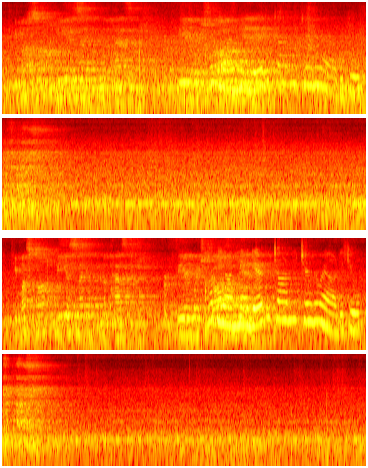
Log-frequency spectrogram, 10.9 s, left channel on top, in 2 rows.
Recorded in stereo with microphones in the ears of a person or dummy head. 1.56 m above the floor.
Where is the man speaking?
40° right (ahead or behind), 2.5 m; by 3.9 s 50° right (ahead or behind), 5.5 m.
